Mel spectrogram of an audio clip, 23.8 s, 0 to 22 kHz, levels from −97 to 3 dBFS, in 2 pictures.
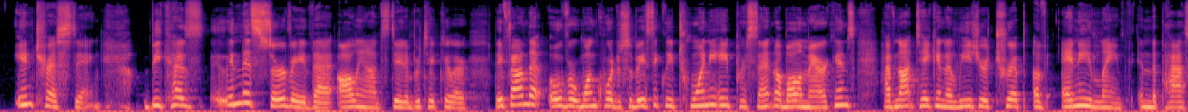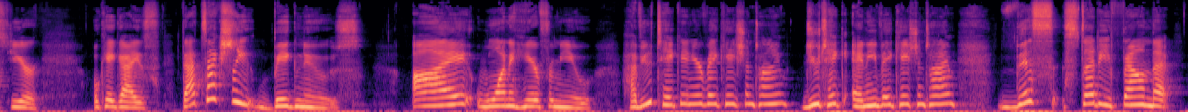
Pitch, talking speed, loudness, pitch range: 235 Hz, 160 wpm, -19 LUFS, 205-280 Hz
